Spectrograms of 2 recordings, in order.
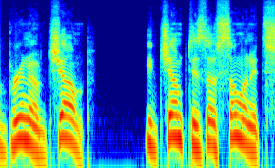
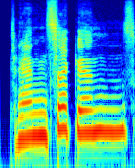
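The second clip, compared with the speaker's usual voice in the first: witch crying out; 10 semitones higher, much slower than usual. Acted. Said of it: "cried the Grand High Witch".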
